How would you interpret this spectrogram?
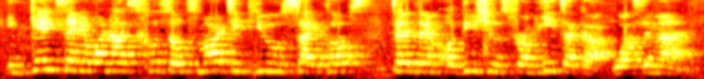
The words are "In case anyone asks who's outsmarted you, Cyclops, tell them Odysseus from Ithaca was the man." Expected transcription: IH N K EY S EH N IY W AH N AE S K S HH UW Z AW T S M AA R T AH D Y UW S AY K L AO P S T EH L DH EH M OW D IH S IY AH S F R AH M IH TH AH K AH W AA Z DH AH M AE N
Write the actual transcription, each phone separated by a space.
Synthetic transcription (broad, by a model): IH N K EY S EH N IY W AH N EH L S HH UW S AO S M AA R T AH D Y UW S AY K L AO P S T EH L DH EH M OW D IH SH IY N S F R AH M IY T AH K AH W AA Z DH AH M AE N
